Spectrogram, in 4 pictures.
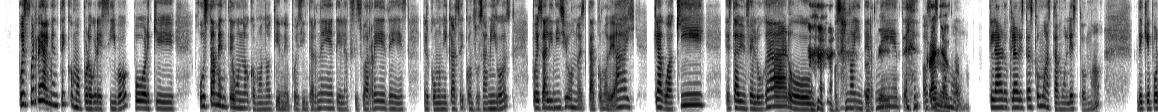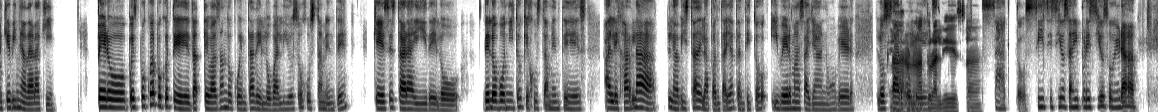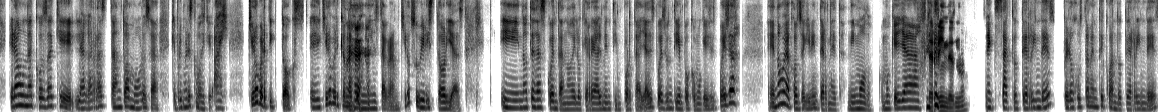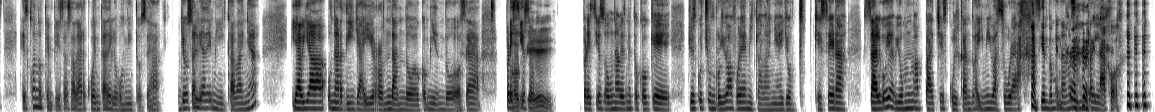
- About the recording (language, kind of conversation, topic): Spanish, podcast, ¿En qué viaje sentiste una conexión real con la tierra?
- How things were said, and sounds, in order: tapping; laugh; laughing while speaking: "o sea"; chuckle; chuckle; other background noise; laugh; lip smack; chuckle; laugh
